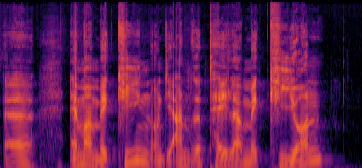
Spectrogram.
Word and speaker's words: McKeon: Nee, Kaylee McKeon, beide sehr ähnlich geschrieben, Emma McKean mit K-E-O-N und Kaylee McKeon, K-E-O-W-N, auch hier mal schön die wirklich native australische Aussprache zu hören, dann kriegt man auch mal mit, dass das, dass die Emma, die 100 Delfin-Schwimmerin, eher McKean mit Doppel-I quasi gesprochen wird und McKeon noch so ein kleines O mit drin hat.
